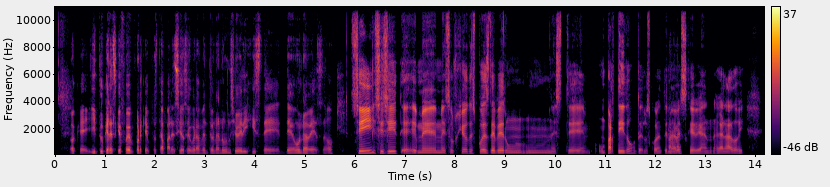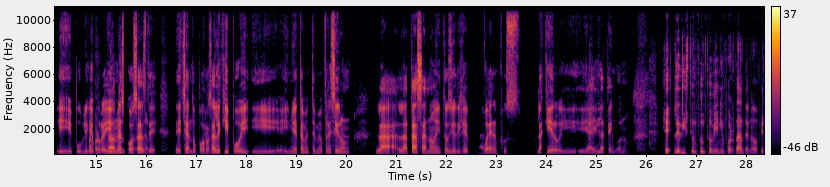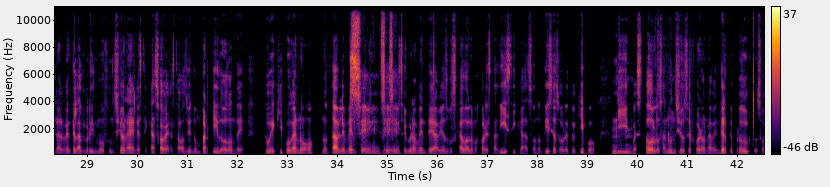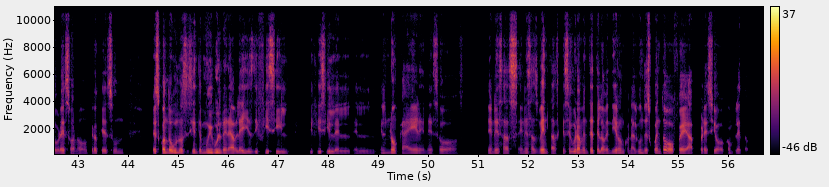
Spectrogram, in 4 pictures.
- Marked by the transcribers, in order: chuckle; other background noise
- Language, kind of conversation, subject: Spanish, podcast, ¿Cómo influye el algoritmo en lo que consumimos?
